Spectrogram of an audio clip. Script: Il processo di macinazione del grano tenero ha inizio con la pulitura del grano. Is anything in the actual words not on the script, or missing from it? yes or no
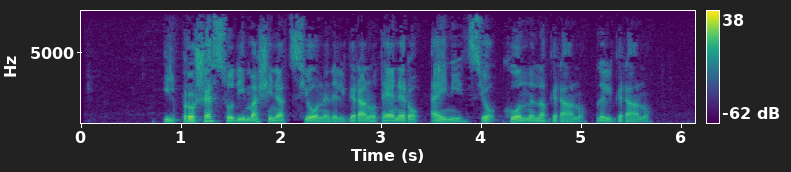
yes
